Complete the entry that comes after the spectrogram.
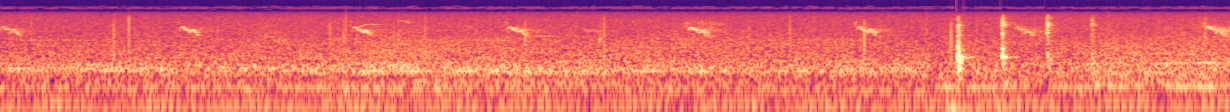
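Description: A small bird's short, falling chirp, faint and repeated about once a second. Two sharp taps sound about two-thirds of the way through.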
